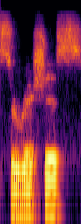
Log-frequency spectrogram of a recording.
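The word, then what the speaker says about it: sericeous: Yeah, so the only pronunciation is sericious.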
